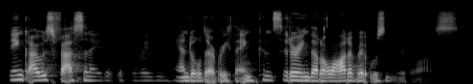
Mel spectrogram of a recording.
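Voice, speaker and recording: In a New York accent, a woman talks at a fairly low pitch with monotone, flat intonation. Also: big swings in loudness, very clean recording, silent background. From US, New York City (Bronx). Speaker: business founder. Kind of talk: interview.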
